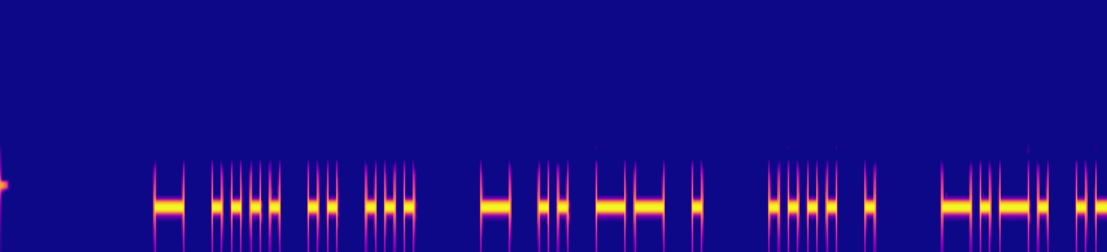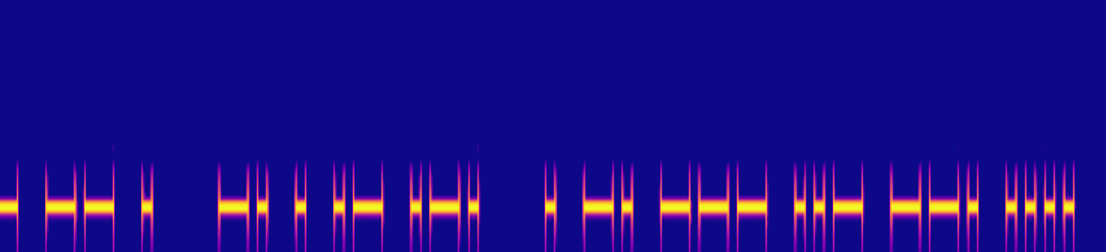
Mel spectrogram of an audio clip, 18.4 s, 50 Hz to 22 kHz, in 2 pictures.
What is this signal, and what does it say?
Morse code, heard as a keyed tone, about 15 wpm, 700 Hz. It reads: THIS TIME HE CAME NEAR ENOUGH
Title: Sentences from Top 1200 Words 15wpm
